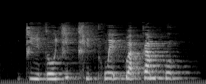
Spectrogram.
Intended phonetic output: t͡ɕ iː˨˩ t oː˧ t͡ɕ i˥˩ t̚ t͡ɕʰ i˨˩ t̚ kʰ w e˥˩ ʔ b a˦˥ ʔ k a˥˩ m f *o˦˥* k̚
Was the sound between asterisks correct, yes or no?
no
